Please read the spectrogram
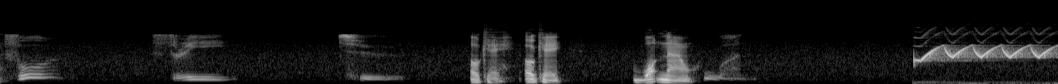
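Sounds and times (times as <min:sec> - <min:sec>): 
speech: 0:04.7 - 0:05.7, 0:06.3 - 0:07.0
electronic alarm siren warbling in rising sweeps: 0:09.2 - 0:10.5.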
